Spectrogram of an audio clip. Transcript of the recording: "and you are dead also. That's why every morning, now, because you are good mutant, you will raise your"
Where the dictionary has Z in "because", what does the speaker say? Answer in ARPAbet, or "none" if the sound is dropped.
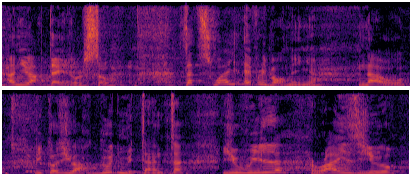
Z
